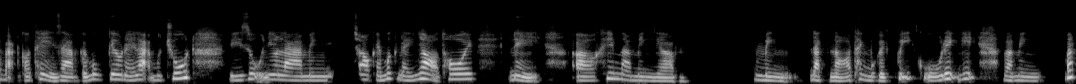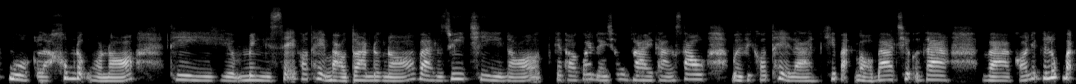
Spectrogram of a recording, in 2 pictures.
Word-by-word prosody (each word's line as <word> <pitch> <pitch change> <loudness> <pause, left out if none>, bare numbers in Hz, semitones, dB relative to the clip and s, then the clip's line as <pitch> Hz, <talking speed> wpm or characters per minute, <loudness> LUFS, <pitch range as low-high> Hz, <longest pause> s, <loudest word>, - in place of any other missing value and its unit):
bạn 225 - -1
có 180 - -3
thể 200 -8 0
giảm 170 -1 +2
cái 170 - 0
mục 230 +4 -3
tiêu 235 -1 +3
đấy 200 -2 -3
lại - - +4
một 200 - -7
chút. 280 +3 +5 0.4
Ví 195 0 -4
dụ 250 +5 -2
như 230 - -1
là 200 -3 +3
mình 185 0 -2 0.3
cho 230 -1 +4
cái 195 -2 -4
mức 270 +4 -2
đấy 190 -1 -4
nhỏ 260 +4 +7
thôi 245 +1 +2 0.3
để, 185 -7 +1 0.3
ờ, 180 -1 +3
khi 275 -1 -1
mà 235 -5 -1
mình, 180 -3 -4
ờm, 160 -1 +1 0.8
mình 185 -6 -2 0.2
đặt 195 -2 +2
nó 170 0 +1
thành 210 - -4
một 180 - -4
cái 165 - +2
quỹ 330 -3 0
cố 175 +3 0
định 260 +3 +3
ấy, 270 +4 -3 0.3
và 190 -3 +1
mình 175 -2 -4 0.2
bắt 325 +2 +6
buộc 215 -8 +1
là 180 - 0
không 275 -2 0
động 265 - -1
vào 165 - +1
nó 160 0 +4 0.4
thì 200 -5 -1
hiềm 180 +1 -2
mình 190 -3 0
sẽ 175 - -3
có 245 - -2
thể 255 - -1
bảo 180 -3 +3
toàn 190 +1 +3
được 185 -1 -2
nó 170 +5 0
và 210 -4 +4
duy 250 +9 -1
trì 205 -8 -3
nó 170 0 -1
cái 210 - -7
thói 200 -1 -2
quen 235 0 -2
đấy 195 -2 -3
trong 235 +5 -9
vài 195 -2 +3
tháng 185 0 -3
sau. 230 +2 +3 0.3
Bởi 185 - +2
vì 210 - -7
có 210 0 -5
thể 265 -6 0
là 170 -1 +1
khi 255 - -4
bạn - - +1
bỏ 185 -5 -1
3.000.000 210 +5 +3
ra 210 -2 +6 0.3
và 180 -2 +4
có - - 0
những 275 +3 -4
cái 285 0 +4
lúc 320 +1 +6
bạn 275 - +6
195 Hz, 235 wpm, -21 LUFS, 180-235 Hz, 0.8 s, nhỏ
